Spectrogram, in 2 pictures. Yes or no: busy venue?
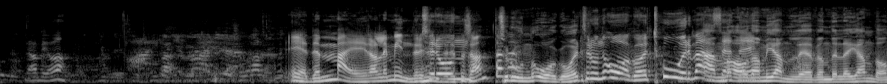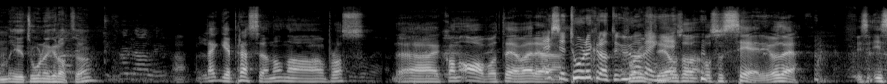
yes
